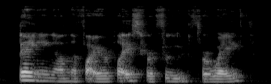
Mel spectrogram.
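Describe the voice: Text plainly read aloud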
